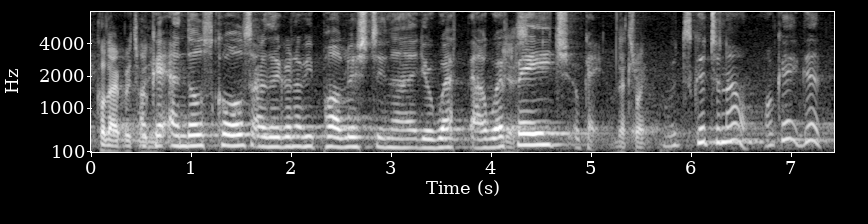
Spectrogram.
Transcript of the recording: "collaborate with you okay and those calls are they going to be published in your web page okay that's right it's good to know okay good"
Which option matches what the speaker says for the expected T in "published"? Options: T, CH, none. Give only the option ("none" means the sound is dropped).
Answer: T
